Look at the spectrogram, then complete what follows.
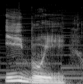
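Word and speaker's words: イーブイ: in their childhood and its Japanese name is IUI which much like its English name is a pronunciation of e v the first two letters in the word Evolution according to designer ATO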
